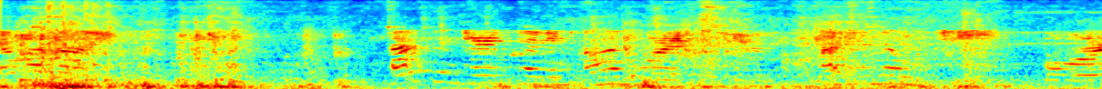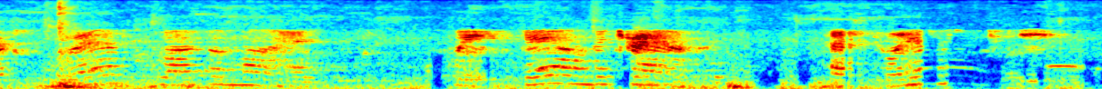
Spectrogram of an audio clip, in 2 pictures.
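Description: A man announces calmly through a loudspeaker.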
